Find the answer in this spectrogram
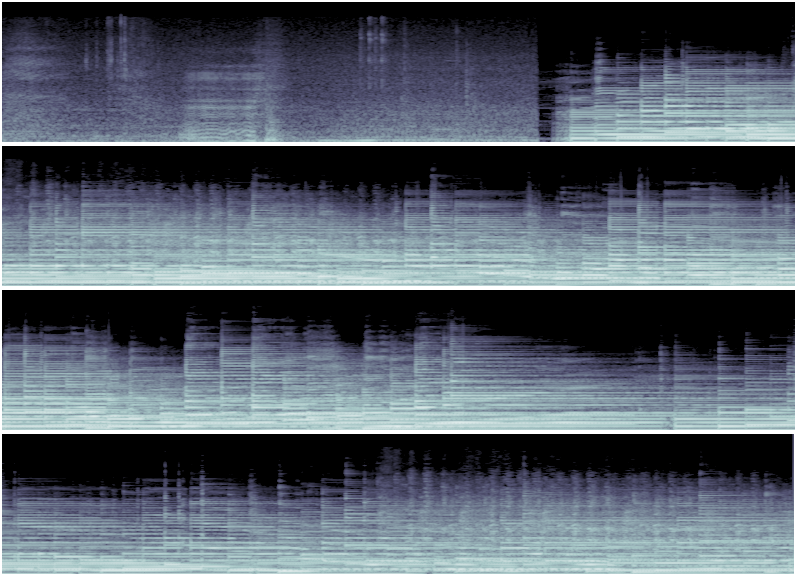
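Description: Electric guitar played through effects, with distortion and chorus, in an instrumental passage with no singing. It starts suddenly about five seconds in, after a few seconds of faint sound, and then holds long, sustained notes.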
